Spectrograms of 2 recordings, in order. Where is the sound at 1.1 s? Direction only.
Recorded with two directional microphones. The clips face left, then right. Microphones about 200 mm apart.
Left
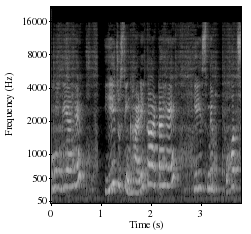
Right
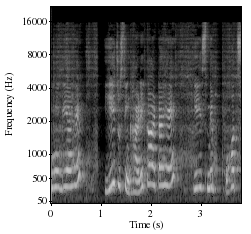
50° right (ahead or behind).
